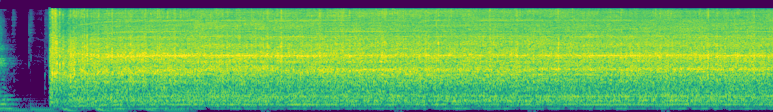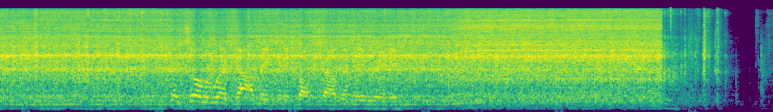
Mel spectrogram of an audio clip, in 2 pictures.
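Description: A blender whirs loudly at high speed, then stops.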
